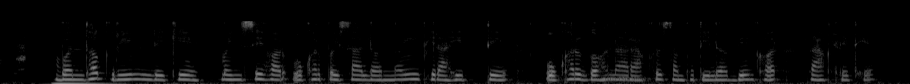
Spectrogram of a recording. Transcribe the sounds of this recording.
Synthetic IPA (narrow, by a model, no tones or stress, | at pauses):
bənd̪ʱəkɾinlekʰeməɪnseɦəɾokʰəɾpəjsalənəipʰiɾaɦit̪ːeokʰəɾɡəɦnaɾakʰəlsəmpət̪iləbẽŋkɦəɾːakʰlet̪ʰe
